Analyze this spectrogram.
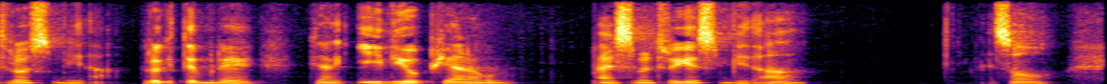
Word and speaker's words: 에티오피아: 그런데 그 선교사님이 뭐라고 답변했냐면 에티오피아는 영어식 표현이고 정작 그 나라 사람들은 이디오피아라고 표현한다라고 얘기하는 걸 들었습니다. 그렇기 때문에 그냥 이디오피아라고 말씀을 드리겠습니다.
